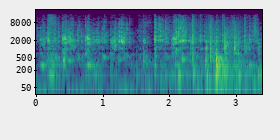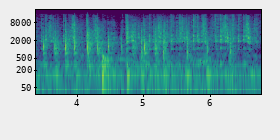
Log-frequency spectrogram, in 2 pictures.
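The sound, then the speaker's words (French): Chopped potatoes, onion, yellow pepper, cucumber and four tomatoes being tossed and mixed in a bowl, with a steady run of soft clinks, scrapes and wet rustles from a utensil against the bowl, and no voices. “Je coupe tout, je mélange tout.”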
